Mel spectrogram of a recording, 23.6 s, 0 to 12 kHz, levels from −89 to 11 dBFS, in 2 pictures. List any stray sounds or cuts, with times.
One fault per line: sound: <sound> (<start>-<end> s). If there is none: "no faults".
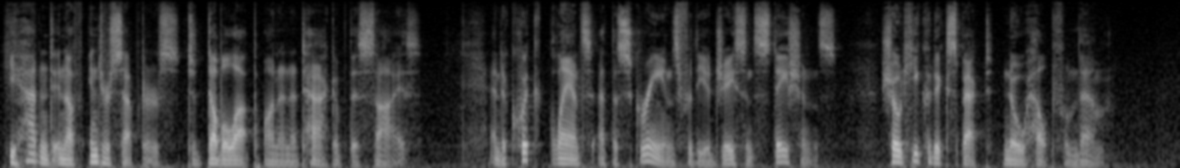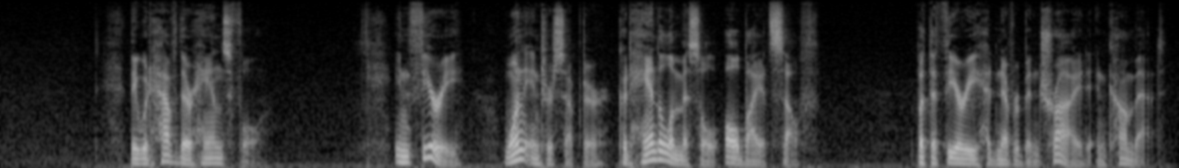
no faults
